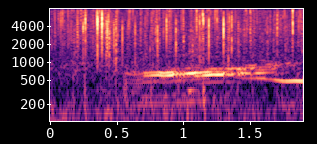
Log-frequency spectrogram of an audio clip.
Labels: {"label": "biophony", "recorder": "SoundTrap 300"}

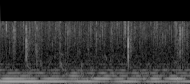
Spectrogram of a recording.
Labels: {"label": "biophony, midshipman", "recorder": "SoundTrap 500"}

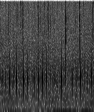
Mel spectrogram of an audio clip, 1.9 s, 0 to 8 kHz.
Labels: {"label": "biophony, rattle", "recorder": "SoundTrap 500"}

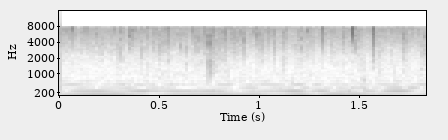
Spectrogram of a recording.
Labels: {"label": "biophony, midshipman", "recorder": "SoundTrap 500"}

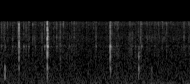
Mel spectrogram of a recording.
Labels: {"label": "ambient", "recorder": "HydroMoth"}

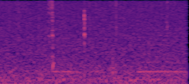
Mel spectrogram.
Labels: {"label": "ambient", "recorder": "HydroMoth"}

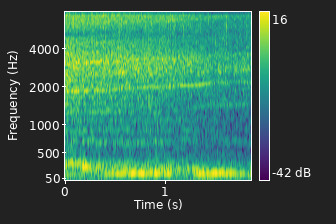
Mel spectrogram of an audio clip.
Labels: {"label": "anthrophony, boat engine", "recorder": "SoundTrap 500"}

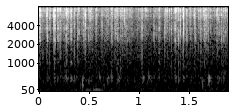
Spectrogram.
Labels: {"label": "ambient", "recorder": "HydroMoth"}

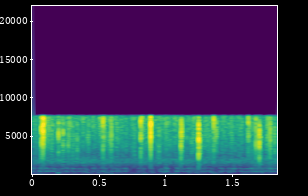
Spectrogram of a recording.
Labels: {"label": "anthrophony, mechanical", "recorder": "SoundTrap 300"}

